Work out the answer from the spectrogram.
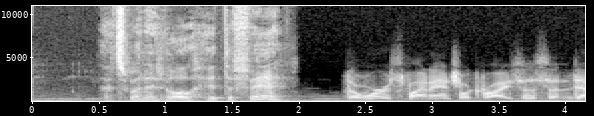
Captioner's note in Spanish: none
